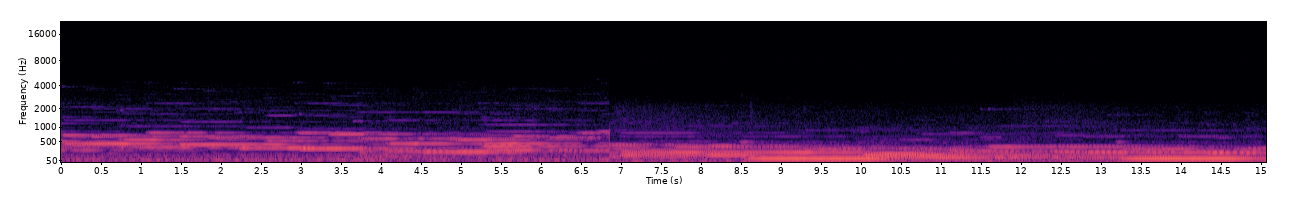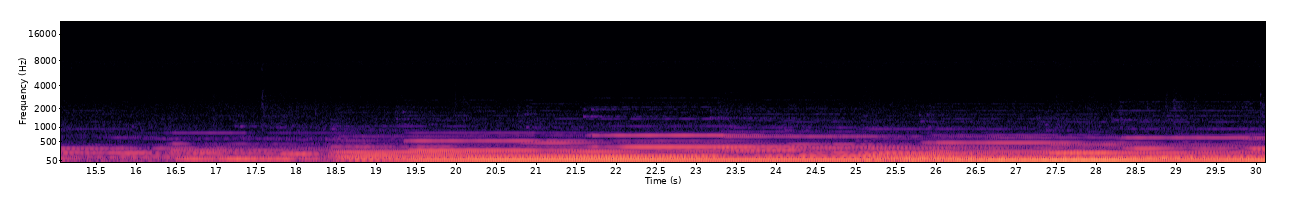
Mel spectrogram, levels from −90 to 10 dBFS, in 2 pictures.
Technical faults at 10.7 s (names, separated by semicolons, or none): section at the wrong speed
